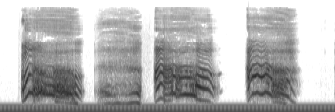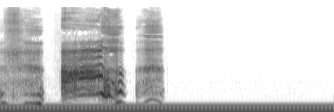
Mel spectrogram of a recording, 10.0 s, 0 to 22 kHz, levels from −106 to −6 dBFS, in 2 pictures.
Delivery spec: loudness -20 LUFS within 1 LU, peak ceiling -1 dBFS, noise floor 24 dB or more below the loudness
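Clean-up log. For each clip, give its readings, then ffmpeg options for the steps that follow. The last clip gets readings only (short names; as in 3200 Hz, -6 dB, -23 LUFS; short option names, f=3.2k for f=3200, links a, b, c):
hum 50 Hz; harmonics up to 250 Hz; hum level -39 dBFS; loudness -30.5 LUFS; peak -15.5 dBFS; loudness target -20.0 LUFS
-> -af "bandreject=f=50:t=h:w=6,bandreject=f=100:t=h:w=6,bandreject=f=150:t=h:w=6,bandreject=f=200:t=h:w=6,bandreject=f=250:t=h:w=6"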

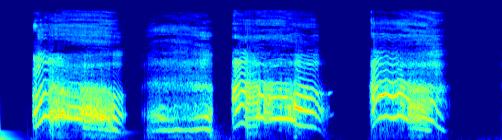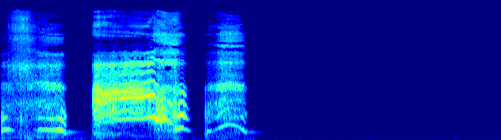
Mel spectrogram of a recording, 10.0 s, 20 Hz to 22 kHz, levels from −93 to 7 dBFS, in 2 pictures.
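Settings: hum none; loudness -29.5 LUFS; peak -16.0 dBFS; loudness target -20.0 LUFS
-> -af "volume=9.5dB"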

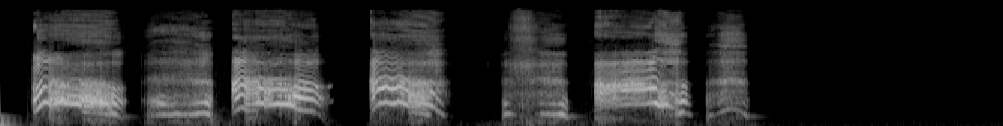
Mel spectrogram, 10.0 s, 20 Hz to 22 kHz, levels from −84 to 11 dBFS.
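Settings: loudness -20.0 LUFS; peak -6.5 dBFS; noise floor -80 dBFS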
